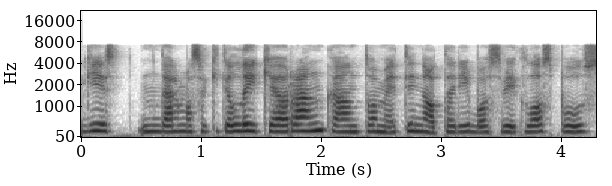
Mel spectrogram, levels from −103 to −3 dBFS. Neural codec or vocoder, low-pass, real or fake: none; 7.2 kHz; real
